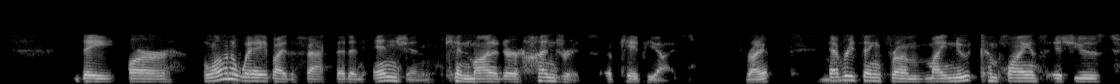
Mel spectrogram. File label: interview speech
